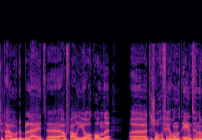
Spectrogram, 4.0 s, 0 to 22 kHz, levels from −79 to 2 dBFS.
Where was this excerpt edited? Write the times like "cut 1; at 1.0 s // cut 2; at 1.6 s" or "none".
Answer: cut 1; at 1.3 s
